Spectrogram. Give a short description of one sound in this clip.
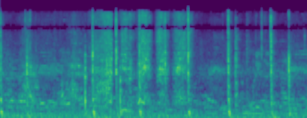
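A knife scrapes across a wooden block.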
